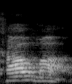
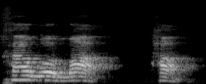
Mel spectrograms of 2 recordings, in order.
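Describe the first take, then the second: First: It ends on 'ma' with no 'ha'. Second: A full 'ha' syllable follows 'ma'. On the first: The speaker calls it right. "you know it's connected" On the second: The speaker calls it wrong. "if it wasn't connected, it'd be like"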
